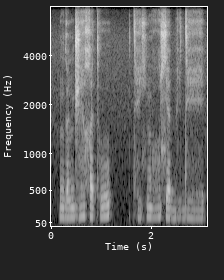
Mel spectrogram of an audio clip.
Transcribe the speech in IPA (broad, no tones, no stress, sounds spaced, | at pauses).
ŋ ɡ œ n d͡ʒ ɛ̤ χ ɛ tʰ u | tʰ e̤ ç m ɔ̤ ɕ ɛ b i̤ d e̤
